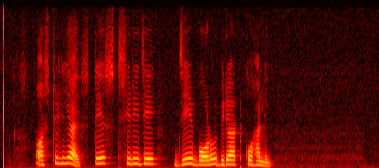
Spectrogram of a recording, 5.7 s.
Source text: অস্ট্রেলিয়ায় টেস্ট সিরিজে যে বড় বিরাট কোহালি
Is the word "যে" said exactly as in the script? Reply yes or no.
yes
